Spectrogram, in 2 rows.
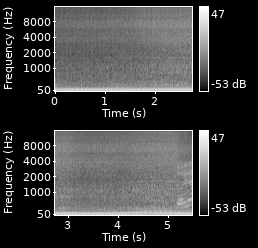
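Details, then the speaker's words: Renault 5 GT Turbo after repairing fuel and boost lines chewed by mice, previously running very rich and hard to start; now starts first time, deep steady even idle rumble with no stumbles or misses, fuel ratio good. "so it starts first time now is the right flipping pain it was to start it's all choking up and everything takes over that nice now and yeah the fuel ratio is all good as well"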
